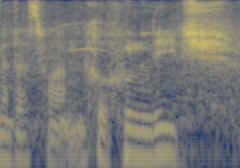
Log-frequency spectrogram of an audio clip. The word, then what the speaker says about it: Kohunlich: Kohunlich. Kohunlich. Which is not as Mayan. It's an English word and a mispronunciation of an English word.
